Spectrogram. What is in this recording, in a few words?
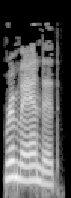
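"remanded", British English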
